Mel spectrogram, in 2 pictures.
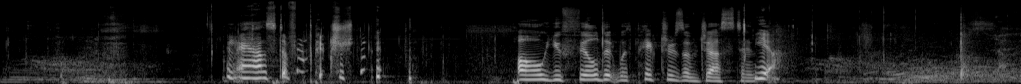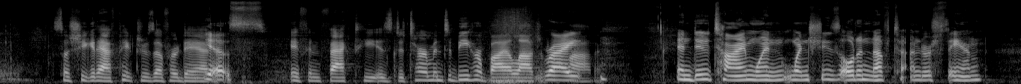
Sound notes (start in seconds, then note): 0.1 audience exclaiming; 4.0 strangled sob; 8.2 audience exclaiming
